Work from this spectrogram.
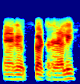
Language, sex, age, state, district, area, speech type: Dogri, male, 30-45, Jammu and Kashmir, Jammu, rural, conversation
